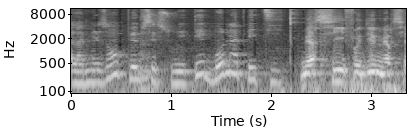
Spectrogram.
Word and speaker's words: bon appétit: qui est à table très souvent les gens disent bonatti pourtant il ya et qui est placé d'un accent aigu donc il faut prononcer bon appétit et l'ombre merci merci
